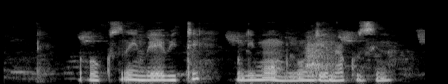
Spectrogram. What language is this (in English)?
Ganda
